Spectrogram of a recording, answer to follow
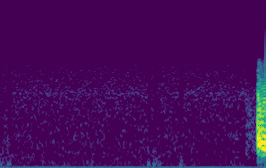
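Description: Faint steady hiss of a VHF air-band radio channel between transmissions. Just before the end, the tower's voice transmission cuts in abruptly and loudly.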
